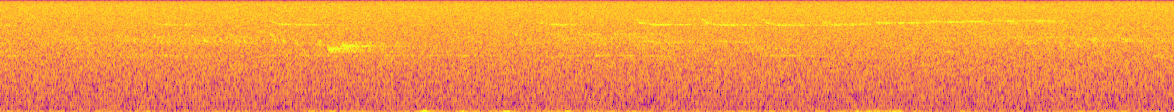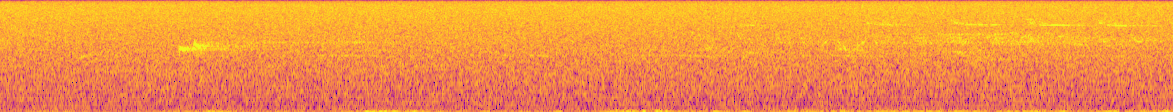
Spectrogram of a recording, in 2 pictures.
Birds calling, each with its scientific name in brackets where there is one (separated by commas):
Yellow-rumped Warbler (Setophaga coronata), Red-breasted Nuthatch (Sitta canadensis), Mountain Chickadee (Poecile gambeli), Golden-crowned Kinglet (Regulus satrapa), Western Tanager (Piranga ludoviciana)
